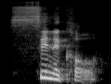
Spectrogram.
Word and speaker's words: cynical: one is cynical cynical remember this is a soft C Sound another sounds like an s cynical cynical and what does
